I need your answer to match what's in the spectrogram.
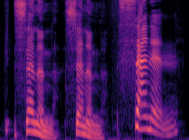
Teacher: Senan with an eh at the beginning of it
